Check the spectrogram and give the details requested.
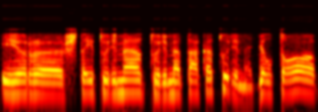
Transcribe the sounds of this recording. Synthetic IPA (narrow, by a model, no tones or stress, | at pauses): ɪrʃt̪ɐɪt̪ʊɾʲɪmʲɛt̪ʊɾʲɪmʲɛt̪ɑːkɑːt̪ʊɾʲɪmʲɛd̪ʲeːlˠt̪oː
